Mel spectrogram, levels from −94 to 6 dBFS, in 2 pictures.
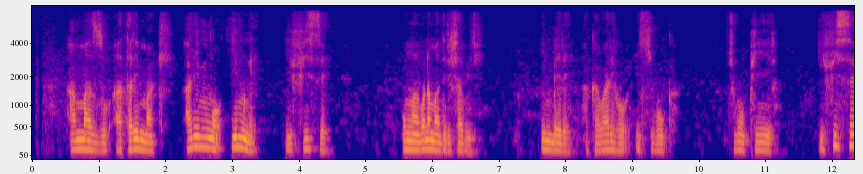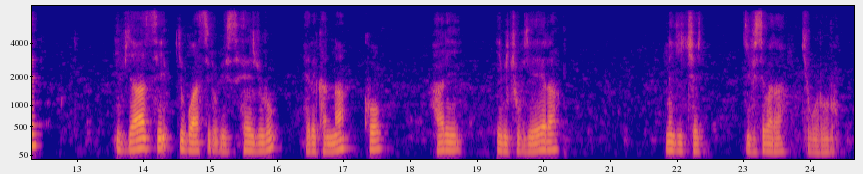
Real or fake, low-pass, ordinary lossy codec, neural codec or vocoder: real; 7.2 kHz; AAC, 48 kbps; none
